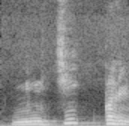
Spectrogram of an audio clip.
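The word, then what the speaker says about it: musically: अगर ए के बाद LLY आए तो, अगर ए के बाद LLY आए तो ए का होता है साइलेंट होता है। ए साइलेंट होता है। जैसे देखिए MUZICALLY, यानी LLY के पहले का है ए आया है, तो ए का होगा हम लोग का साइलेंट होगा। इसको क्या पढ़ेंगे? म्यूजिकली पढ़ेंगे।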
